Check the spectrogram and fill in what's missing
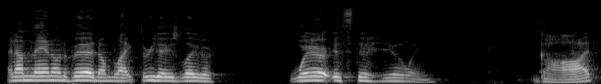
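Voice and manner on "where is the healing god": slow, low mock complaint; plaintive demand. Sick woman on the bed asking God, slow low complaint. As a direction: draw out the question in a lowered voice.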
